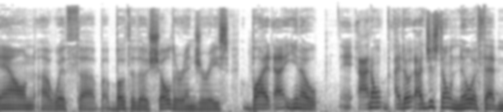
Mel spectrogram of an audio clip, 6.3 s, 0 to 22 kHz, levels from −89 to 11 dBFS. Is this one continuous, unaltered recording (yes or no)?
no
